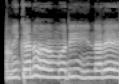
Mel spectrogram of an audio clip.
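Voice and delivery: slow, drawn-out lament; despairing wail. Acted. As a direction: wail in self-pity. Bullied husband laments his life.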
